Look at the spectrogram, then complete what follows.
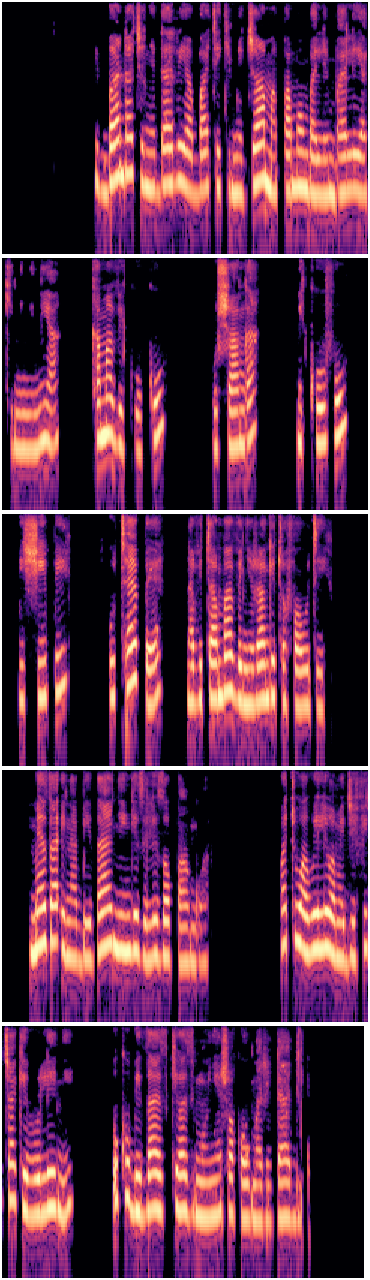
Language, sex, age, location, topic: Swahili, female, 18-24, Nairobi, finance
